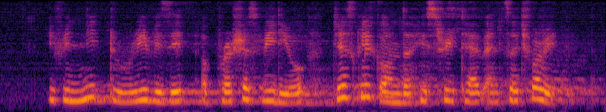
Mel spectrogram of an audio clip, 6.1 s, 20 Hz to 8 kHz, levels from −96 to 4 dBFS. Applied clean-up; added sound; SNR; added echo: none; none; none; reverberation time 1.6 s.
